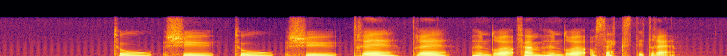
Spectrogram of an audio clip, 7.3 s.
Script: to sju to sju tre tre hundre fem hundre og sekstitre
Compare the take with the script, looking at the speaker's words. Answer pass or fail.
pass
